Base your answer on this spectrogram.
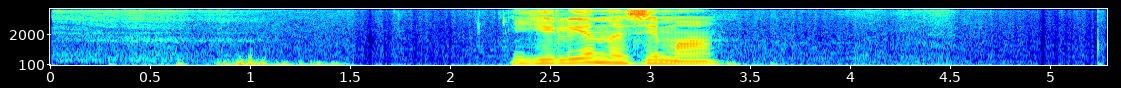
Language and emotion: Russian, neutral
